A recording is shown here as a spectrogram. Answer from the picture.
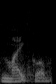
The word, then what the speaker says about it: Micheil: I think it's pronounced Michael, but it's spelled M-I-C-H-E-I-L.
